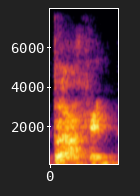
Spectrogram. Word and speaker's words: Parkin: And that's Parkin, or as we pronounce it in Yorkshire, Parkin.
